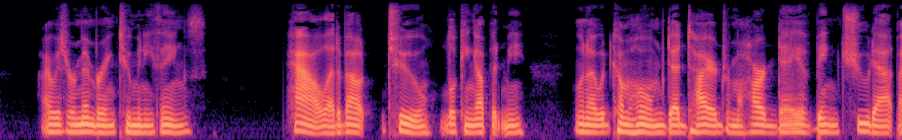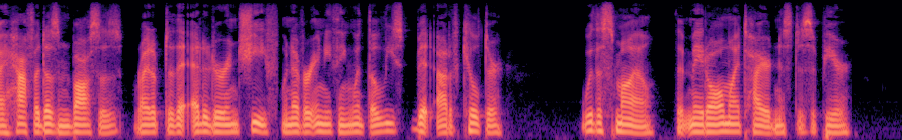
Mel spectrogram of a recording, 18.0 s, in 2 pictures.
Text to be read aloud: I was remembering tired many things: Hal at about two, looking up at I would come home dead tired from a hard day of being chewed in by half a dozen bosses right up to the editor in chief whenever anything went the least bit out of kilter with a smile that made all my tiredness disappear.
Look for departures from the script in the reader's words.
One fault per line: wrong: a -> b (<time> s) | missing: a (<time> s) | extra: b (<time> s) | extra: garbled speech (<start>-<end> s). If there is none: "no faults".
wrong: tired -> too (1.1 s)
extra: me when (5.0 s)
wrong: in -> at (8.7 s)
